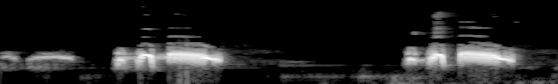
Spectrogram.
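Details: Spotted dove in the liêu ròng cooing style, a call for luring birds. A soft lead-in hum, then two phrases of stuttered short notes and a long wavering coo that falls at the end. The phrases are separated by a silent gap.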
